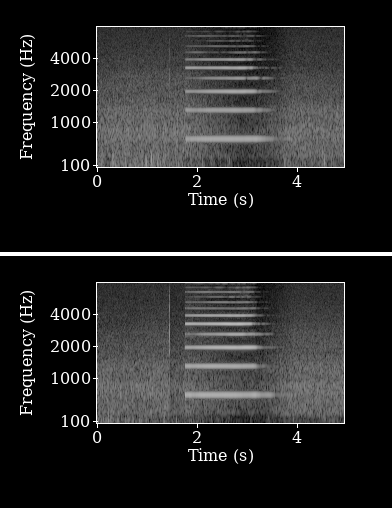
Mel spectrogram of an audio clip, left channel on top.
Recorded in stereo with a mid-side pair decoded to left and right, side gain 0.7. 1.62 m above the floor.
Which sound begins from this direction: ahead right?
A violin, at 1.8 s.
